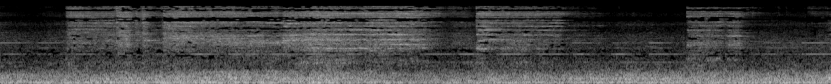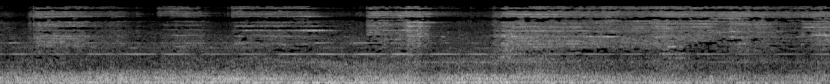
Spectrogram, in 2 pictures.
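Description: BNSF autorack freight cars rolling past at a grade crossing: a steady rumble of steel wheels on rail, with a thin high tone over it.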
